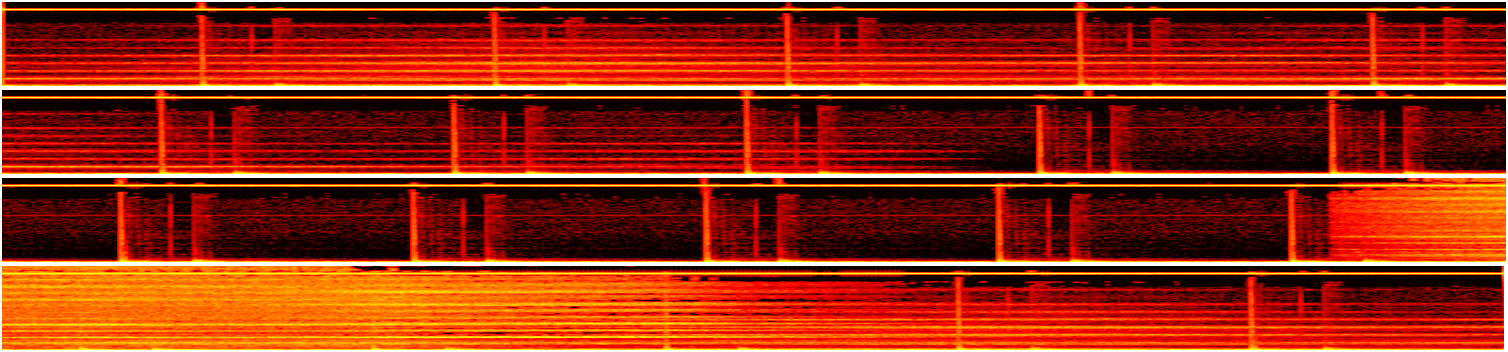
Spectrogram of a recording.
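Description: An instrumental film background-score cue built on a deep, regular heartbeat-like pulse, over a sustained synth drone. The drone fades out about twelve seconds in, and a brighter, higher sustained layer comes in a little past twenty seconds.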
